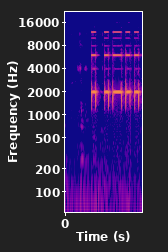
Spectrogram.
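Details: Chevrolet Tahoe with a P0300 misfire code, probing the coil pack harness pins with a multimeter on continuity: short, clear high-pitched beeps repeat each time the probes touch, so continuity is good.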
